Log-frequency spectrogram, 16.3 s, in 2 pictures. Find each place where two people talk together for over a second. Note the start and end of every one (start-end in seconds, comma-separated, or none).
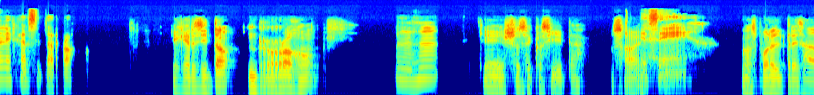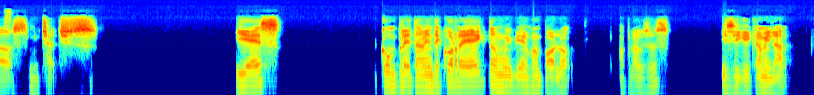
none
